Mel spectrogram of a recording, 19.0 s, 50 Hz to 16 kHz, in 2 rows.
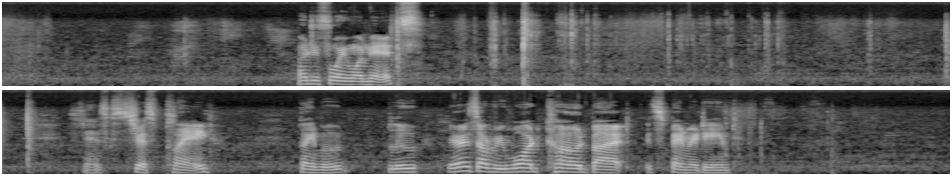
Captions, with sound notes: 141 Minutes [Case pops] [disc rattling] disc is just plain Plain blu....blue there was a reward code, but it's been redeemed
